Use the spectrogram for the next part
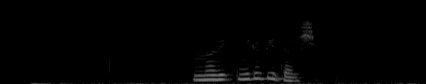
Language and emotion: Russian, neutral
